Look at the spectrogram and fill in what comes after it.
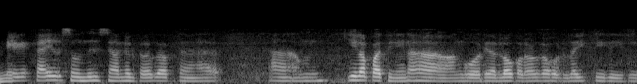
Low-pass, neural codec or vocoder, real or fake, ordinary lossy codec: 5.4 kHz; codec, 16 kHz in and 24 kHz out, 0.8 kbps, FocalCodec, streaming, 65536 codes; fake; none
